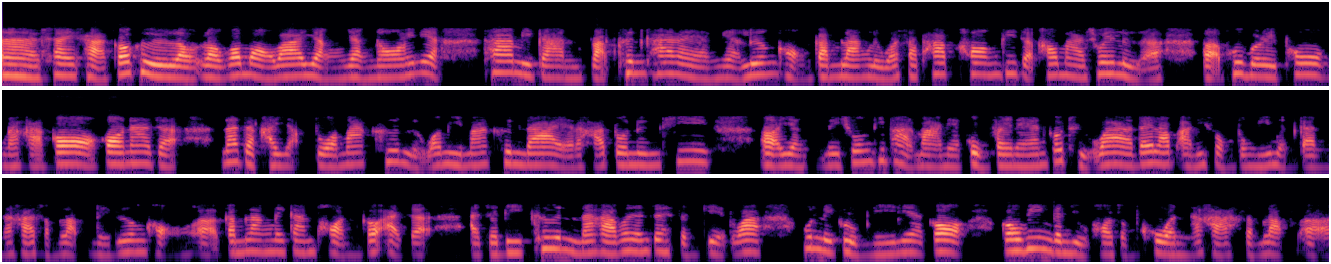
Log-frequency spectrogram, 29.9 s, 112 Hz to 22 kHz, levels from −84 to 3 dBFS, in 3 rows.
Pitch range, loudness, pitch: 195-230 Hz, -23 LUFS, 210 Hz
